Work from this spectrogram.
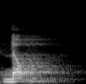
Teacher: we have to put a glottal stop in it. So we kind of cut all our air off like halfway through the word. So we don't say dom, we say dom.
